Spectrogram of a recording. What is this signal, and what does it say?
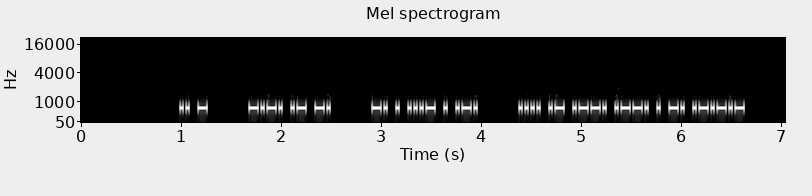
Morse code, heard as a keyed tone, about 40 wpm, 700 Hz. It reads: IT CAN NEVER HAPPEN.
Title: 2x Word-Spacing - Sentences from Top 400 Words - 40wpm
